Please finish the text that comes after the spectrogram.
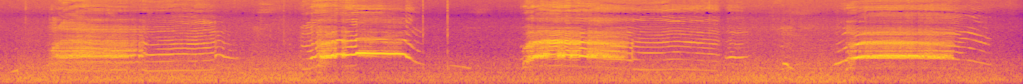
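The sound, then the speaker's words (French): Young children scream and wail in repeated high-pitched bursts, loud, over a constant low roar of aircraft cabin noise on an overnight flight leaving the United States. “On était entouré de bambins. Arrêtez d'hurler sur tout le voyage.”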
